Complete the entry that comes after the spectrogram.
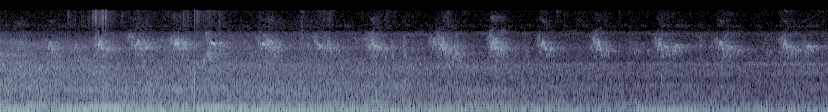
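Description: A small bird repeating a short, high chirp about twice a second, with a faint low hum underneath.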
